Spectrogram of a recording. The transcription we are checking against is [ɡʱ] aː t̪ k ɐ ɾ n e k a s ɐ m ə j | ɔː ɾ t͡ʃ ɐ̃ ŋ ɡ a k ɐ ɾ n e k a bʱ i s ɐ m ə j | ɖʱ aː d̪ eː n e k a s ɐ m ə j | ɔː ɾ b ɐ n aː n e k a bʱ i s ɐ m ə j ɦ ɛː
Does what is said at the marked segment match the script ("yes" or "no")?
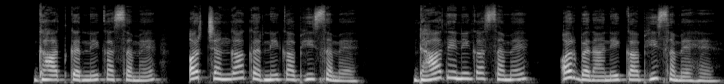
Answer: yes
